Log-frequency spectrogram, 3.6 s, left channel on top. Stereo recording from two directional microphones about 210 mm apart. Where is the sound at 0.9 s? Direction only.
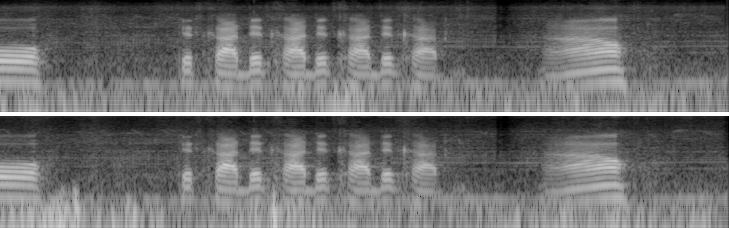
Centre (ahead or behind).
